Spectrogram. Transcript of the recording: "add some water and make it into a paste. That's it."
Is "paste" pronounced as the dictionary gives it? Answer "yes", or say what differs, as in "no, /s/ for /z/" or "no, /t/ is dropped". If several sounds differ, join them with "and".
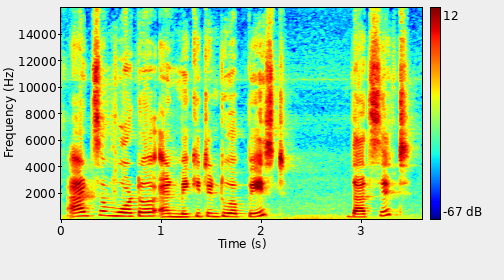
yes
